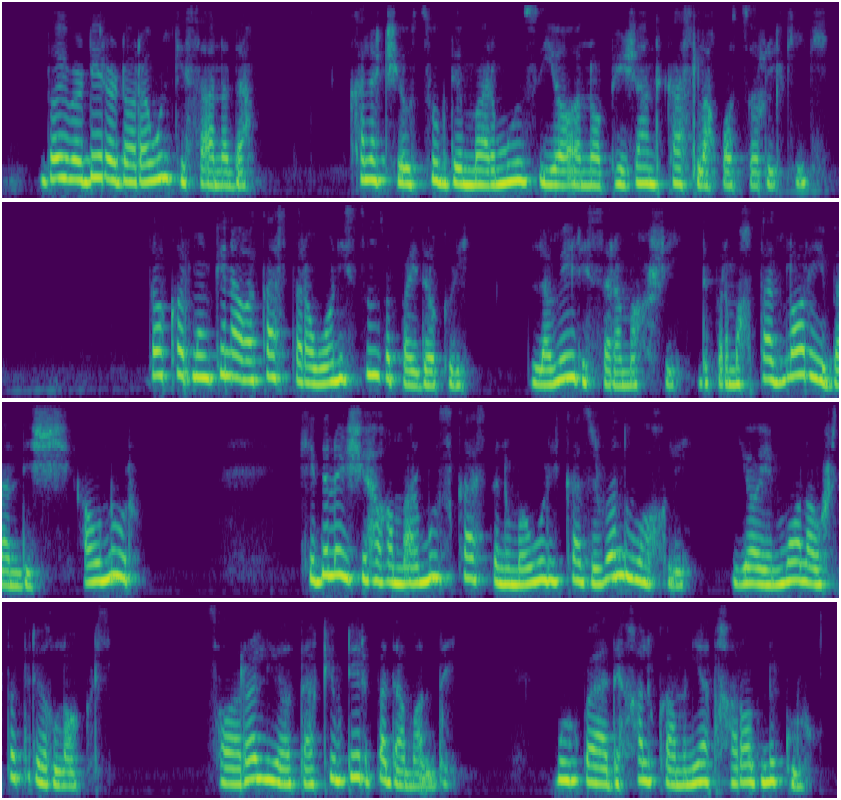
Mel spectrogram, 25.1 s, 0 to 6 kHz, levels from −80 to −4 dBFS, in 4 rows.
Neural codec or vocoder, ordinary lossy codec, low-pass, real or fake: none; none; 5.4 kHz; real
